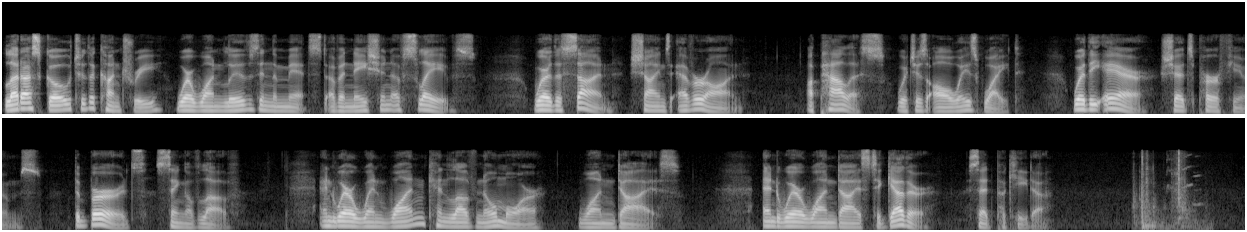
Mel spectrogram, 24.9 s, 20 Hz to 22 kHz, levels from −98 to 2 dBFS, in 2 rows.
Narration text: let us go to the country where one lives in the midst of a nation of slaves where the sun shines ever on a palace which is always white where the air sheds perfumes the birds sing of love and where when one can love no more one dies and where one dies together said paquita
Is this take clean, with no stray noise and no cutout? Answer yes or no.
no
